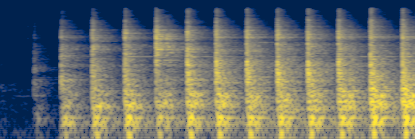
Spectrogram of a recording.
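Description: Hammer blows on the steel front wheel hub of a GMC Yukon, struck at the bearing hub during its replacement. About a dozen sharp, ringing strikes come evenly, roughly three a second, starting about half a second in.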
